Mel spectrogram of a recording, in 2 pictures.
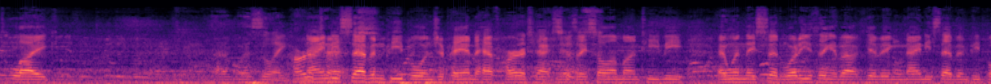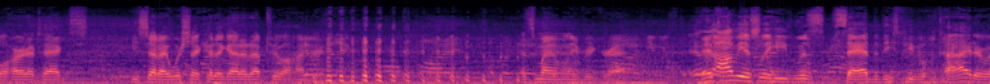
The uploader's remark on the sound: This week, we are on location at the Heroes and Legends Wrestling convention in Fort Wayne, Indiana.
